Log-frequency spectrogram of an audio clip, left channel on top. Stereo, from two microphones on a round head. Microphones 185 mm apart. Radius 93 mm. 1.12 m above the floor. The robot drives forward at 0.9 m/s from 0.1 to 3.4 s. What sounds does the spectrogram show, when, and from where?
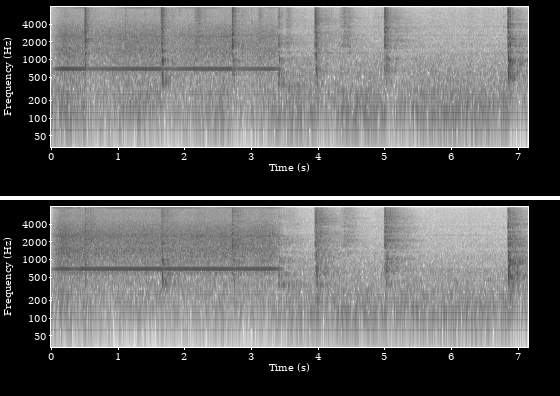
0.5 s breathing: 60° left (ahead or behind), 4 m; by 7.0 s 35° left (ahead or behind), 5.5 m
